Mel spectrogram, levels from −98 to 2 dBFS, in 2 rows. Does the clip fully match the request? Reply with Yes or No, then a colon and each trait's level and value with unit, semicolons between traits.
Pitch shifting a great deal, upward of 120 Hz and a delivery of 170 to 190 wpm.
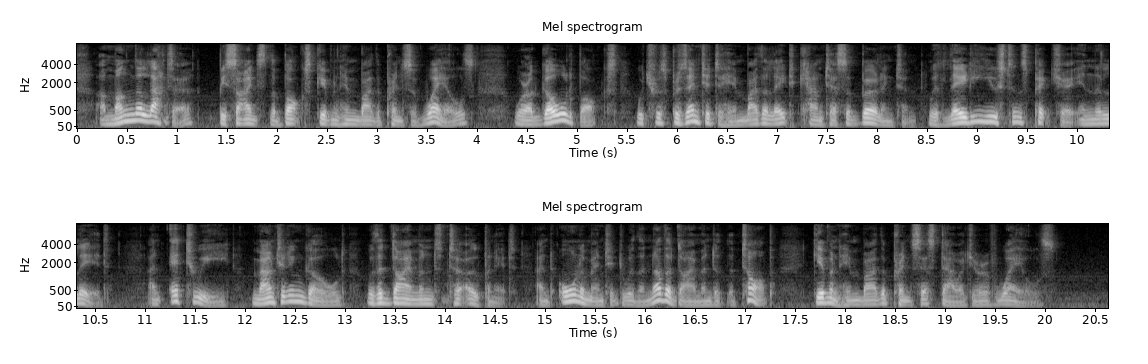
No: wide, 6.7 semitones; low, 105 Hz; average, 180 wpm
